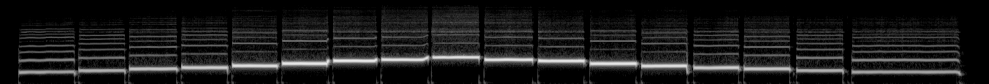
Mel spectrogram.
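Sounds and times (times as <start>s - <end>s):
six-hole ocarina playing a scale: 0.2s - 9.8s.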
